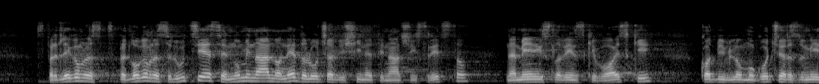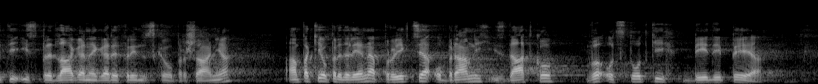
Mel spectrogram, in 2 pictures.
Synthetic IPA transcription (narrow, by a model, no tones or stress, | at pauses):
spɾɛd̪loːɡɔmɾɛsoluːt̪sijɛsɛnɔminaːlnɔnɛd̪ɔloːt͡ʃaʋiʃinɛfinant͡ʃnixsɾeːt̪st̪ɛw | nameːnixslɔʋeːnskiʋɔːjski | kɔd̪̚bibilomɔɡoːt͡ʃɛɾazumeːt̪iʔispɾɛd̪laːɡanɛɡaɾɛfɛɾend̪umskɛɡaupɾaʃaːnja | a̰mpakjɛɔpɾɛd̪ɛljɛːnapɾɔjek̚t̪sijaʔɔbɾaːmnixizd̪aːt̪kɔwʋəʔɔt̪st̪oːt̪kixbed̪epeja̰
